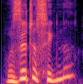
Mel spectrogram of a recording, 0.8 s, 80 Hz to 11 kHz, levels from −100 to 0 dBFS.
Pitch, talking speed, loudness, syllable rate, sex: 270 Hz, 285 wpm, -15 LUFS, 6.9 syllables/s, female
